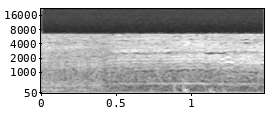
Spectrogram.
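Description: A horse neighs in Red Dead Redemption 2, a faint, brief whinny low in the mix over a steady background hum, with no talk.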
